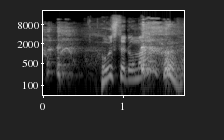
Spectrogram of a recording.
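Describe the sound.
Coughing from someone who has choked on something they swallowed, several rough coughs with voiced throat sounds between them, moderately loud.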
